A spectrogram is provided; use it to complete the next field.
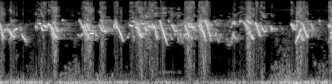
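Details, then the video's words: Bright chattering saffron finch song meant to attract others of the species: quick, sharp chips and twitters follow one another densely, over a light low rumble. "Som de CANÁRIO da TERRA para atrai canarios!"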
